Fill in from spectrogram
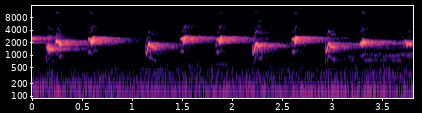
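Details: Sooty-headed bulbul singing 'ropel' style for use as tutor audio for cage birds. Clear, slurred notes dip and rise in quick succession, nearly three per second, over a faint low background rumble.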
